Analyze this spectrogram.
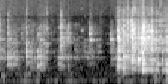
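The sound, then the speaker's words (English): Someone drinking from a bottle to wet their whistle: a few light clinks and taps, then a louder, breathy sip or gulp at the end. No one speaks. “I had to whip my whistle a little bit.”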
